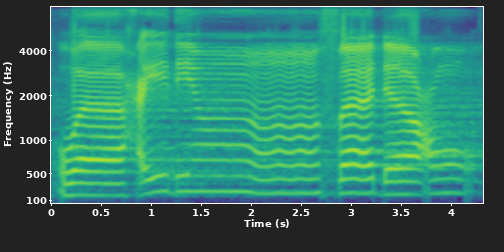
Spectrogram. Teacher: ini harokat tanwinnya disamarkan, kemudian siap-siap masuk ke huruf fa dengan cara ditahan sehingga terbentuk suara yang mendengung. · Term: ikhfa awsat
